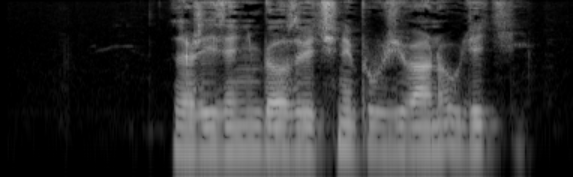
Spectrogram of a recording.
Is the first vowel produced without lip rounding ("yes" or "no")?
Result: yes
